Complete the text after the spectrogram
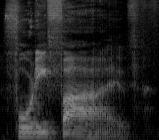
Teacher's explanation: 45. It's a very soft V at the end of 5. You almost don't hear it. Listen again.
